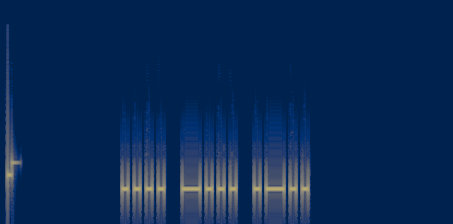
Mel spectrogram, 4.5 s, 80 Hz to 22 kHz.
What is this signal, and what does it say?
Morse code, heard as a keyed tone, about 20 wpm, 700 Hz. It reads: HBL
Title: USA Call Sign Postfixes - 3 Letters 20wpm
